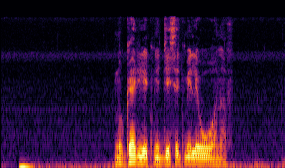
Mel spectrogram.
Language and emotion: Russian, angry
